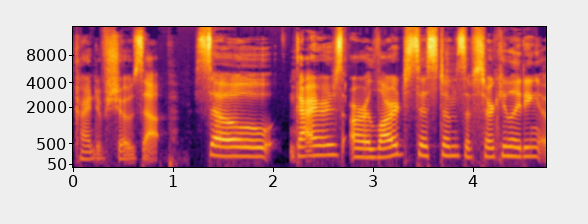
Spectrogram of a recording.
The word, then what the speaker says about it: gyres: But when people started tracking these, it taught the world a lot about, they're called gyres. I think that's how it's pronounced. It's G-Y-R-E-S.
